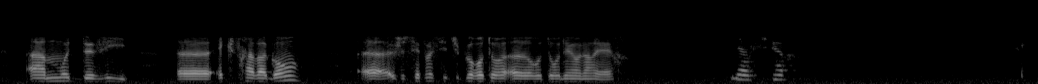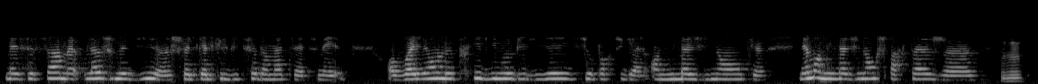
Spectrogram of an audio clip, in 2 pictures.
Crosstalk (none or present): none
